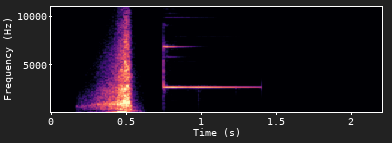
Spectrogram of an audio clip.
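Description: Intro sound-effect sting: a whoosh that swells and stops abruptly, then a single bright, high ding that rings for about half a second and cuts off.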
